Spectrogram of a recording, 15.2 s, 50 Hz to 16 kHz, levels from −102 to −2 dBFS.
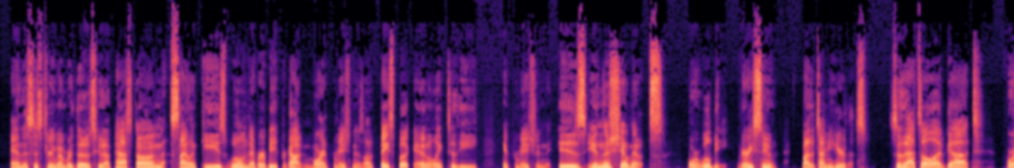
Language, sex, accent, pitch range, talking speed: English, male, American, 110-140 Hz, 195 wpm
